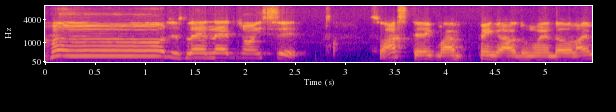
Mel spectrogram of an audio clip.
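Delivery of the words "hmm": long, high held honk; imitated car horn. Driver leaning on the horn behind him, imitated honk. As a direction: hum out a long blaring horn. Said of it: "He just laying on the horn".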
